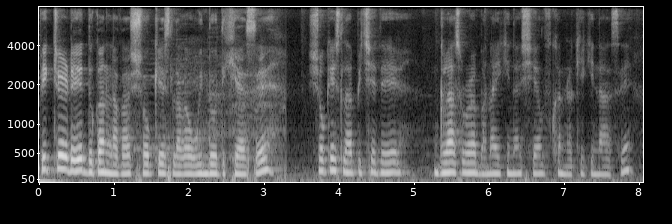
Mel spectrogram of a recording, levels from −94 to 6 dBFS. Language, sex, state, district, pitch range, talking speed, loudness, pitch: Nagamese, male, Nagaland, Kohima, 150-175 Hz, 165 wpm, -17 LUFS, 160 Hz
